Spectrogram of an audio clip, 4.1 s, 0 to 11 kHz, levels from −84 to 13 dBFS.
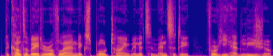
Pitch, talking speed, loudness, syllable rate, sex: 95 Hz, 190 wpm, -19 LUFS, 6.2 syllables/s, male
